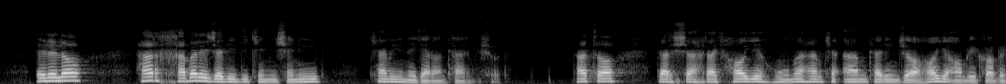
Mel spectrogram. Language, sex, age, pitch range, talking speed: Persian, male, 40-59, 95-120 Hz, 125 wpm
